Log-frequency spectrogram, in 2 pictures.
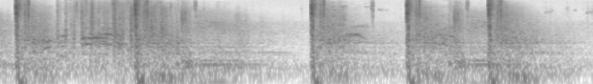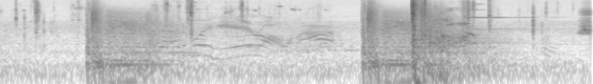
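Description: Gunfire in the video game Wasteland comes in several sharp, loud volleys of rapid shots separated by short pauses, with a few clicks between the bursts.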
